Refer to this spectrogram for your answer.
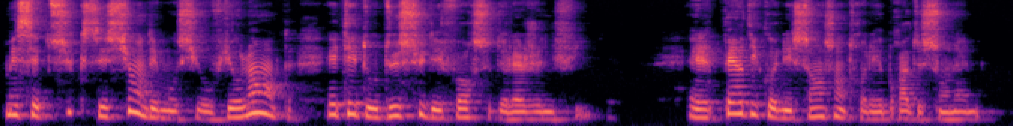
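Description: A woman narrating a novel as an audiobook, with expressive, dramatic storytelling. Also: lowish voice, brisk.

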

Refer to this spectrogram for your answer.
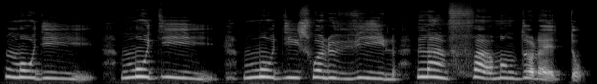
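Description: A woman's voice: medium pitch, expressive, measured pace, darkish tone, lightly acted. A woman voicing a fierce, robust singer in agonizing labor, cursing, defiant and cynical. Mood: raging. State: in agonizing pain.

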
